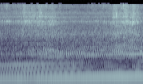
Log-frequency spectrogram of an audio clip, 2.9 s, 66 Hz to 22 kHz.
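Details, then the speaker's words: 1988 Winnebago LeSharo, exhaust found disintegrated inside: at full throttle it pulls hard and even to about 35 mph, with no misses; much more power than before. "oh yeah so much better baby never ever ever has this car going this fast"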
